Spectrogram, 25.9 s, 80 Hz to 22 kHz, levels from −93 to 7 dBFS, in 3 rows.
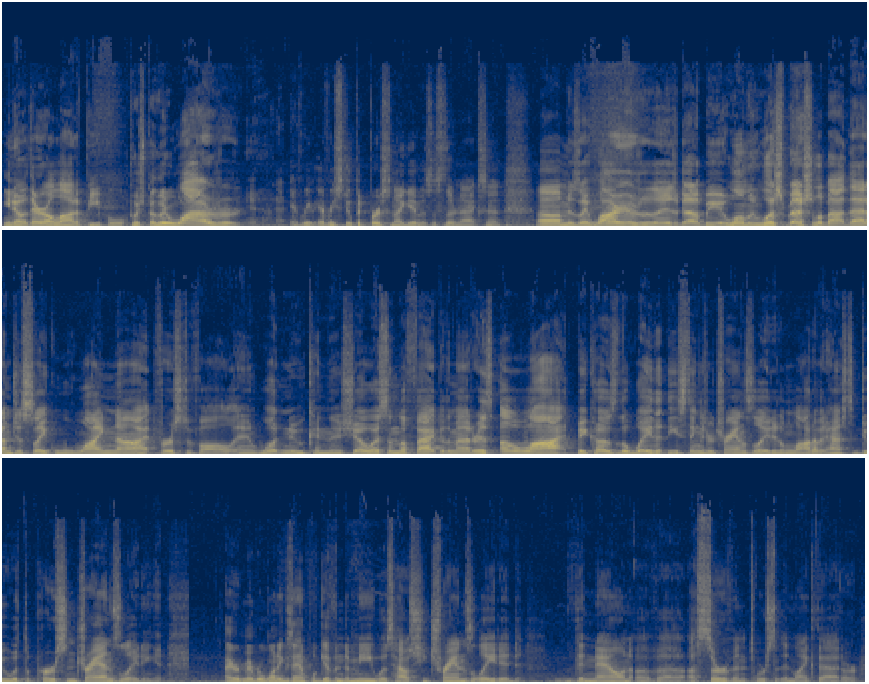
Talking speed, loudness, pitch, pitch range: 240 wpm, -29 LUFS, 130 Hz, 115-145 Hz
